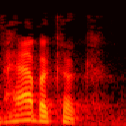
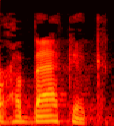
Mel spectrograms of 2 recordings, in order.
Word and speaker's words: Habakkuk: It's written in the book of Habakkuk or Habakkuk, depending on what part of the country you're from, how you want to pronounce it.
